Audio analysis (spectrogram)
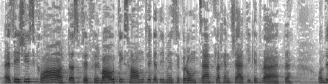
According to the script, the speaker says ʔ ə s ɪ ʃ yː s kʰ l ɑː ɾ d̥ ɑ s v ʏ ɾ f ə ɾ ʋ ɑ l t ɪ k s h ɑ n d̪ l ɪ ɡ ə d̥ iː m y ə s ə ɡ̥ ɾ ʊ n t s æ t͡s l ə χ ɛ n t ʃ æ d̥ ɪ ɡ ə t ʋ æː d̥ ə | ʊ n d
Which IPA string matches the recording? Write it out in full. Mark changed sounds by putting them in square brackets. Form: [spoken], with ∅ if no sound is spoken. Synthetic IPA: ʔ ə s ɪ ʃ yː s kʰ l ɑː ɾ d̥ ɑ s [f] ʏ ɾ f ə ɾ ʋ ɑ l t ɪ k s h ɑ n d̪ l ɪ ɡ ə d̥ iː m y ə s ə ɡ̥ ɾ ʊ n t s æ t͡s l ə χ ɛ n t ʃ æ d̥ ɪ ɡ ə t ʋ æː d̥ ə | ʊ n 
